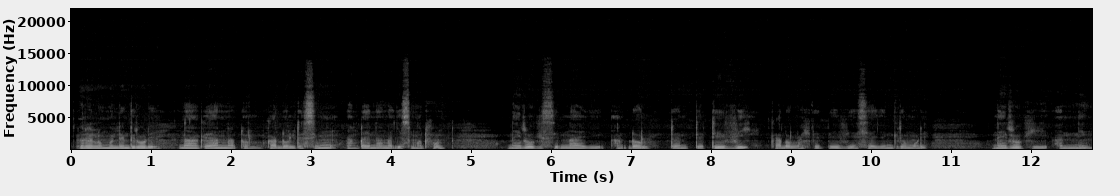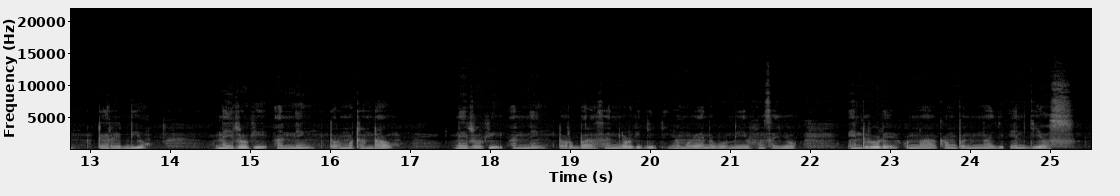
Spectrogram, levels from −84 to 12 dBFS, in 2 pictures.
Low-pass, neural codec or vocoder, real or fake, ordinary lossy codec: none; none; real; none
